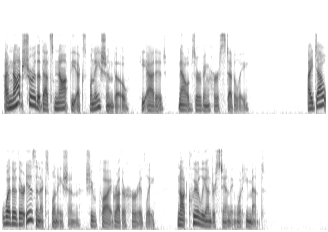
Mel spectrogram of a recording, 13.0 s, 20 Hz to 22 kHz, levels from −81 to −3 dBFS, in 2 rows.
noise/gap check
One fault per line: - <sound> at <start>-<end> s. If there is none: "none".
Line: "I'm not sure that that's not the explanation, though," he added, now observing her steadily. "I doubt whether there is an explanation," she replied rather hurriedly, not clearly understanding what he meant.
none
